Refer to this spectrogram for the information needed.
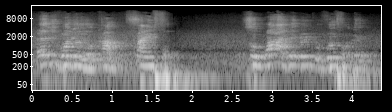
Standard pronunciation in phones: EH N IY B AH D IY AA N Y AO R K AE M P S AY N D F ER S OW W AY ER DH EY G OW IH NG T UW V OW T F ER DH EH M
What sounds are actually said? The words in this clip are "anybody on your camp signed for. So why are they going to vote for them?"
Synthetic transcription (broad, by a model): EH N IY B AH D IY AA N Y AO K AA P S AY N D F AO S OW W AY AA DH EY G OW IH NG T UW V OW T F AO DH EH M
